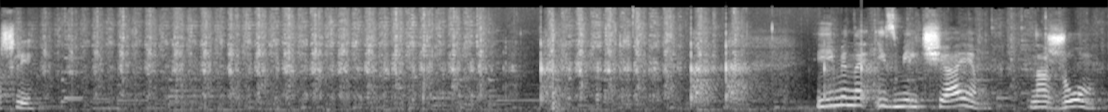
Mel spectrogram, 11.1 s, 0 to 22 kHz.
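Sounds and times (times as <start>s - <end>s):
knife chopping on wooden board: 0.5s - 7.6s, 8.2s - 11.0s
low knock: 5.4s - 5.8s.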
